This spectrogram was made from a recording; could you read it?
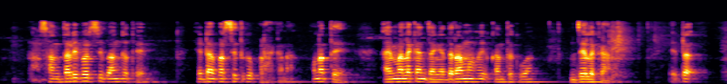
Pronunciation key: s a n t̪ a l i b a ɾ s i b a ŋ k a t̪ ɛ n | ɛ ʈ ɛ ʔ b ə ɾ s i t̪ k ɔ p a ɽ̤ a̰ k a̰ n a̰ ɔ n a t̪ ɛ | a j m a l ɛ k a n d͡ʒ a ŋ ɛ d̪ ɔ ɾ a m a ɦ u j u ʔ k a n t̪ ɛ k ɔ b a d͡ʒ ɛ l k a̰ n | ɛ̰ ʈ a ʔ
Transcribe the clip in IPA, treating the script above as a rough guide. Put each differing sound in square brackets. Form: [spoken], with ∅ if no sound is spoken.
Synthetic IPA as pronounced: s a n t̪ a [ɽ] i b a ɾ s i b a ŋ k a t̪ ɛ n | ɛ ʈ [a] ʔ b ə ɾ s i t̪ k ɔ p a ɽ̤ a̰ k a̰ n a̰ ɔ n a t̪ ɛ | a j m a l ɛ k a n d͡ʒ a ŋ ɛ d̪ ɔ ɾ a m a ɦ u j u ʔ k a n t̪ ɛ k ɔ [w] a d͡ʒ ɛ l k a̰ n | ɛ̰ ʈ a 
